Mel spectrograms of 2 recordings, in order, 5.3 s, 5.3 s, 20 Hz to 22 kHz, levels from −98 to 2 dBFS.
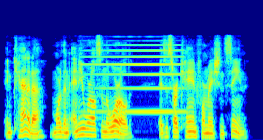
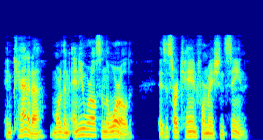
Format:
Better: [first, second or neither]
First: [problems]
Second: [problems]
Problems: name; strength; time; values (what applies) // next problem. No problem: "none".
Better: second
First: background sound (Bowed string instrument); 7 dB below the speech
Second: none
